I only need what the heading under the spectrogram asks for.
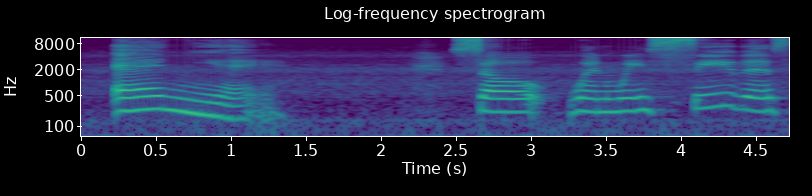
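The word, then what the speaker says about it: eñe: letter here is called enye enye so when we see this the letter n is gonna sound more like the ny in the english word canyon that's how you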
